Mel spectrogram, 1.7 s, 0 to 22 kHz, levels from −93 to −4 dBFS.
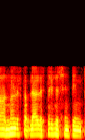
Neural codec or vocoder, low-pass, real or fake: codec, 16 kHz, 1 kbps, FunCodec, trained on Chinese and English, 50 frames a second; 3.6 kHz; fake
